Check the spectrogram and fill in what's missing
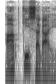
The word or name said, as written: सगाई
